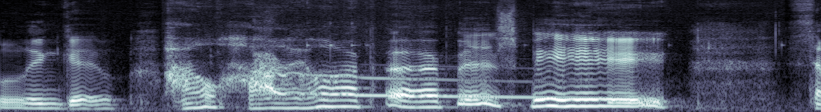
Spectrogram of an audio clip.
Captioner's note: dog howling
